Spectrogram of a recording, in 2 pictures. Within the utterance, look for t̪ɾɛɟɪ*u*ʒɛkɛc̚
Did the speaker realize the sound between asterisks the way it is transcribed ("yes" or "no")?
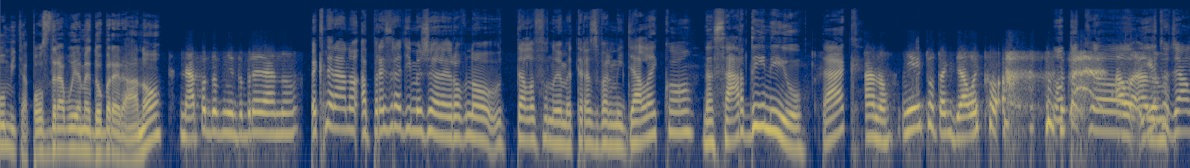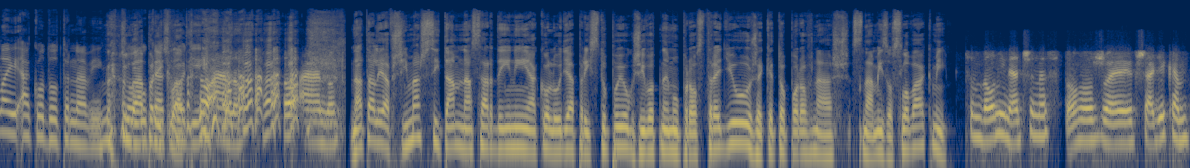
yes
